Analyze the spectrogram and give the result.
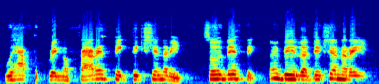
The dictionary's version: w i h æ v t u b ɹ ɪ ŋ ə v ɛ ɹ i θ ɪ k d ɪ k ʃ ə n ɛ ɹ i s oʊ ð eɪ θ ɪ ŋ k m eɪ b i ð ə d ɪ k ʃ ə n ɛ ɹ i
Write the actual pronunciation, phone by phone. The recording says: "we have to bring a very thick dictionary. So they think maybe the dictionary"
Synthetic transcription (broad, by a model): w i h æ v t u b ɹ ɪ ŋ ə f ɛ ɹ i s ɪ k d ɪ k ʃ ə n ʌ ɹ i s oʊ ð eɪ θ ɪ k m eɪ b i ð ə d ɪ k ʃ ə n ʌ ɹ i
